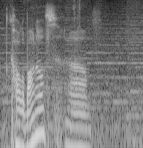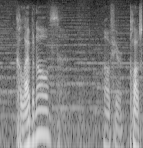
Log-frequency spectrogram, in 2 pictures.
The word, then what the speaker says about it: Kolobanov's: my fifth oh how do you want to pronounce kala Bono's collabing all's of your Klaus Kellerman it's club and alls but in a nice added bonus the Pascucci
